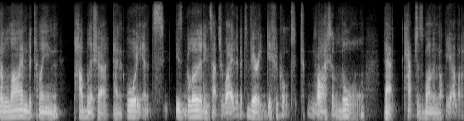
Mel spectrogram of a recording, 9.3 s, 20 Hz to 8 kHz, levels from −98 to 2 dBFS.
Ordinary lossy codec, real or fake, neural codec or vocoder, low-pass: Opus, 32 kbps; fake; codec, 24 kHz, 1 kbps, SNAC; 7.2 kHz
